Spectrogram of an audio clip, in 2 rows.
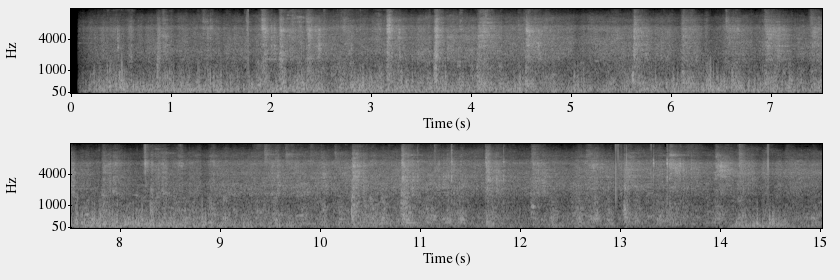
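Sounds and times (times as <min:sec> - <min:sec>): train running gear noise: 0:00.1 - 0:15.0
wheels clicking over rail joints: 0:05.6 - 0:15.0.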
